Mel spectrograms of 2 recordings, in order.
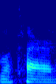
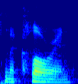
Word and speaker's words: Maclaurin: McLaren, like race car McLaren. It's not McLaren, it's Maclaurin. Maclaurin. Like, not like chlorine, chlorin. Like bin, dustbin, rin, Maclaurin.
